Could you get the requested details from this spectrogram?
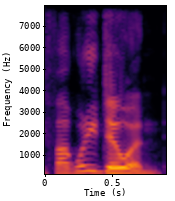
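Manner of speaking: sudden loud, exasperated yell; exasperated outburst. Real, not acted. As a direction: bark it at a bad driver. Angry rant at bad drivers.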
